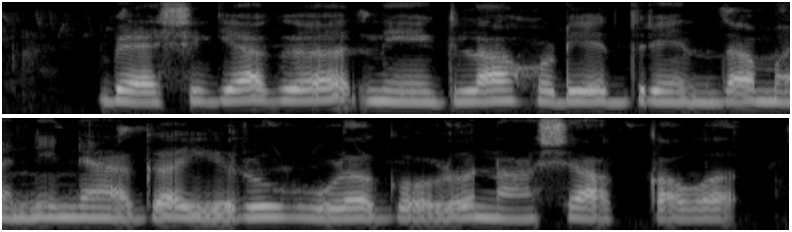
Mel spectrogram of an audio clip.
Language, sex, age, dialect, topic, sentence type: Kannada, female, 18-24, Dharwad Kannada, agriculture, statement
